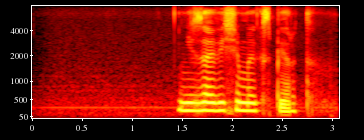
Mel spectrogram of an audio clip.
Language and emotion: Russian, neutral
